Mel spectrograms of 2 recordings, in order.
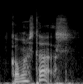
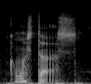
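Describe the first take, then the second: No difference in how they are said.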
